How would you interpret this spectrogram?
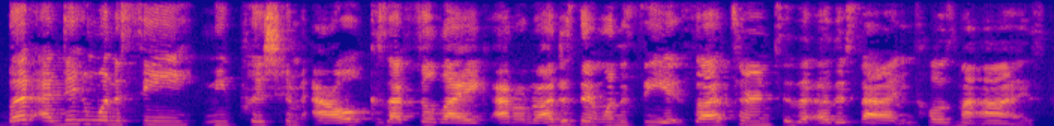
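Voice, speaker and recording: Young adult woman, bright with a touch of hoarseness; casual animated storyteller. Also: mid-range voice, brisk, rough recording. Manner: chatty, animated, many fillers. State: slightly hoarse. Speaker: podcast guest.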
